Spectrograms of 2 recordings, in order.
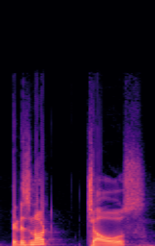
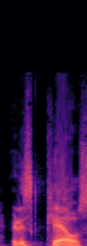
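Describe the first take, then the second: First: "chaos" with ch as in church, chow-s; wrong way. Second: "chaos" as kay-os with a hard k; correct way. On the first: Teacher shows the mistaken ch-sound chaos. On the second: Teacher gives the right kay-os. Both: Shown as a demonstration.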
